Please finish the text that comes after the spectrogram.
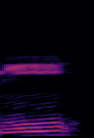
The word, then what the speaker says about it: knee: It can also be written as KN, but the K is silent and together they make the sound na, as in knee, knock, knife.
